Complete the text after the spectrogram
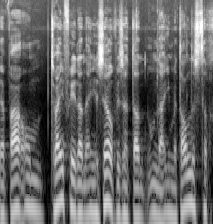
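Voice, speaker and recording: Somewhat breathy, a man talks at a very fast pace. His tone is dark and mellow, with fairly even intonation. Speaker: martial arts fighter and coach. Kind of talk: casual chat. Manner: calm.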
